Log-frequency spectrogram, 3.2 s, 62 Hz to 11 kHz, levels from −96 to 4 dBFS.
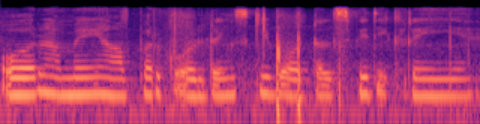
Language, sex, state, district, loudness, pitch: Hindi, female, Bihar, Sitamarhi, -23 LUFS, 210 Hz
